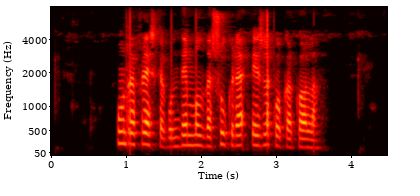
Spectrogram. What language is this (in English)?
Catalan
